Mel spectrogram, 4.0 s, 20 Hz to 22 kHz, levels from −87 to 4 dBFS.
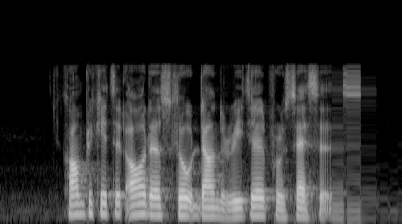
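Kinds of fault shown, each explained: Robotic sound from repeated short buffers: from 3.32 s to the end, the speech becomes a rigid metallic buzz at 94.1 Hz that loosely follows the words, likely from a chunk of about 10.6 ms being looped throughout while fresh audio failed to arrive.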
